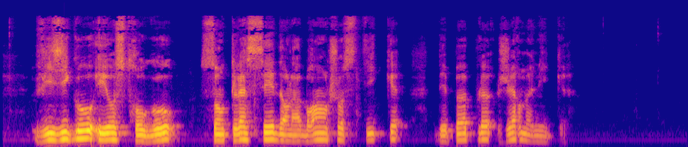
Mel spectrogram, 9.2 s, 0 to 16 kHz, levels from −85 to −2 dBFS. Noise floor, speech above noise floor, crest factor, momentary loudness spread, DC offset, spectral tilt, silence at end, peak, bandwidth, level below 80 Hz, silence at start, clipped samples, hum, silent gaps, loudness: -72 dBFS; 57 dB; 16 dB; 16 LU; under 0.1%; -5.5 dB/octave; 1.85 s; 0 dBFS; 11.5 kHz; -52 dBFS; 0.45 s; under 0.1%; none; none; -15 LUFS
